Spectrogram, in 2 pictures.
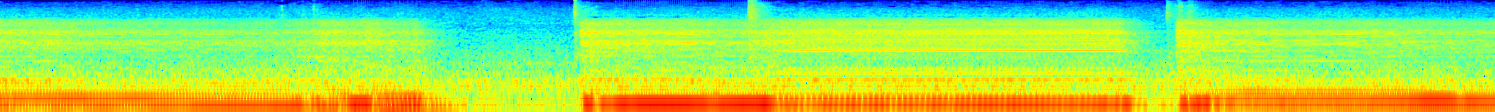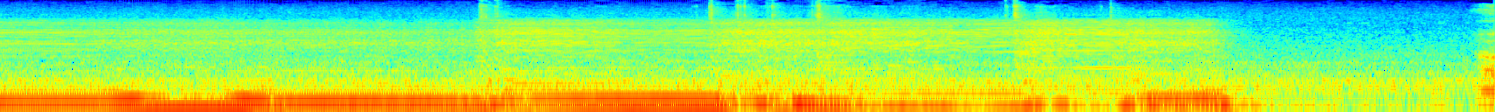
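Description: Distorted electric guitar playing the lower part of a theme, a brooding line in B harmonic minor: sustained low, gritty notes moving in slow repeating phrases, loud and steady with no talking.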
